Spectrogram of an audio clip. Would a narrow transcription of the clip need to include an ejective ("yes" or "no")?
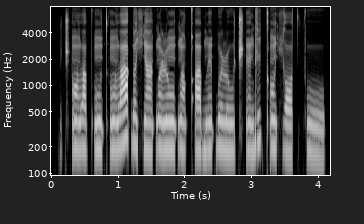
yes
